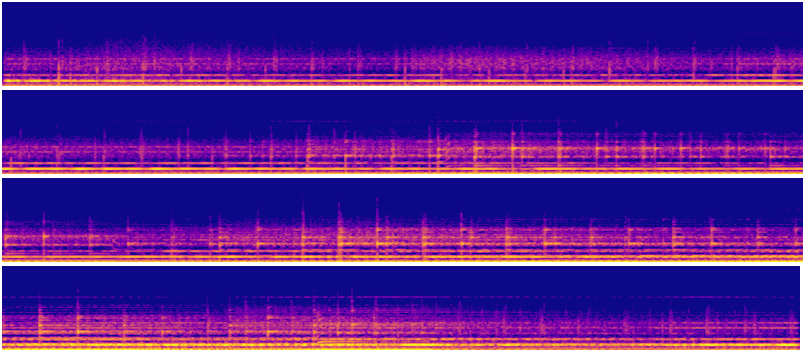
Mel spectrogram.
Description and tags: sort of glitched suspense ambiance
ambience, ambient, atmosphere, backgroung, drone, electro, experiment, film, glitch, illbient, pad, scary, sci-fi, score, soundscape, soundtrack, suspense, tense, tricky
